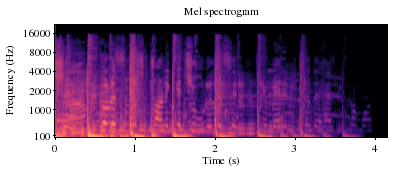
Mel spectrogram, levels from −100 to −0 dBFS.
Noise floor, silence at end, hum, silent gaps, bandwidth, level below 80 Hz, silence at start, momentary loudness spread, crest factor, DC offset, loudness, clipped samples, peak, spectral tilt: -61 dBFS; 0.55 s; none; none; 15.5 kHz; -36 dBFS; 0 s; 20 LU; 16 dB; under 0.1%; -33 LUFS; under 0.1%; -16 dBFS; -5.5 dB/octave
